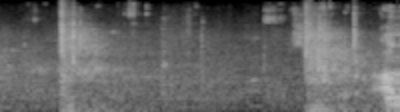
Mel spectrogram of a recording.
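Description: A basketball bouncing on a gym floor, with a sharp thud about a third of a second in, during a pause in a man's speech; his voice comes back near the end.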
